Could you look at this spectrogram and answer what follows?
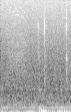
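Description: Comma and period keys pressed on a computer keyboard while stepping frame by frame through a Dragon Ball speedrun: a few light, close plastic key clicks, isolated and quiet.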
